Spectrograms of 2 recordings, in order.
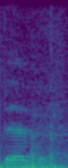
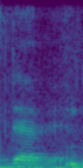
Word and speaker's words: Devin: so ladies and gentlemen Dev 11 that's just Deon Deon de you can say Dev 11 but for the record my name is Devon how you say it Deon just Deon yeah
